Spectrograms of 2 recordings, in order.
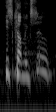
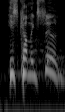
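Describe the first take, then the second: No difference in how they are said.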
